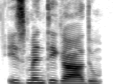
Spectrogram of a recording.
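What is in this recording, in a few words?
"ismentigadu", female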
